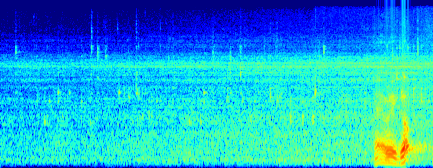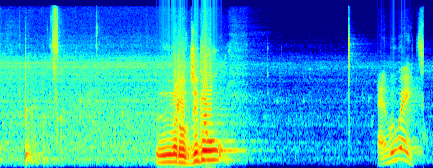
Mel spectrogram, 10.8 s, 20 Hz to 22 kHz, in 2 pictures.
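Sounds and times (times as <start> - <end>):
water pouring onto coffee grounds in a filter: 0.0 - 10.2
speech: 4.7 - 5.3, 7.4 - 8.3, 10.2 - 10.8.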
